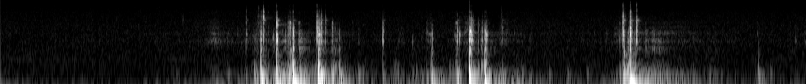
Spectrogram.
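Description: Close rustling and knocking of paragliding gear being handled, in three bursts about a second apart, with a low rumble under each.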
